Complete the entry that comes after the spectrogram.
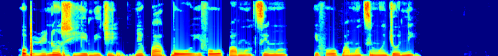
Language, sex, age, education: Yoruba, female, 15-29, tertiary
